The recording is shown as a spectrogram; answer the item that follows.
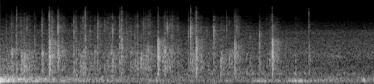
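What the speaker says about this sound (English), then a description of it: "A round of applause for me." Audience applause at a live public dialogue event on impact investing, a mix of scattered clapping and crowd noise with a faint voice underneath, moderately loud and steady throughout.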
